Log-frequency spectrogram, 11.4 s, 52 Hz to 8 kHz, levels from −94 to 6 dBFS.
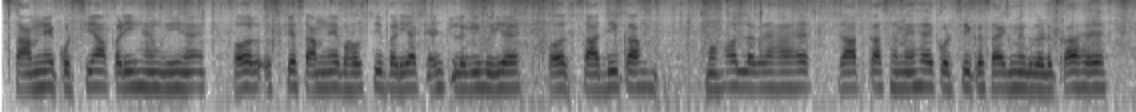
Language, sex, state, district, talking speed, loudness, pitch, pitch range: Bhojpuri, male, Uttar Pradesh, Gorakhpur, 180 wpm, -16 LUFS, 160 Hz, 155-165 Hz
